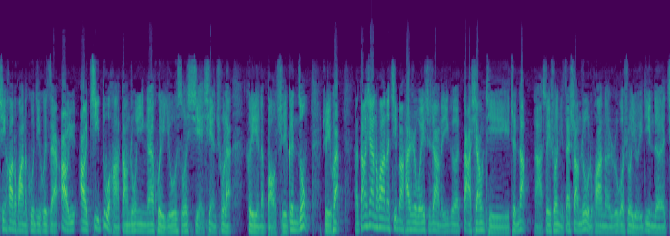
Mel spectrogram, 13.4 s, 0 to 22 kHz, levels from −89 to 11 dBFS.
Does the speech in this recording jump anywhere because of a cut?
no; 0 cuts

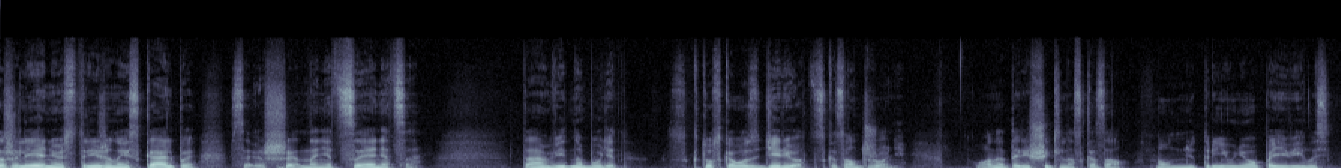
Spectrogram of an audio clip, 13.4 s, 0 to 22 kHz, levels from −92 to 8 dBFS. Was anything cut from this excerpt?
no; 0 cuts

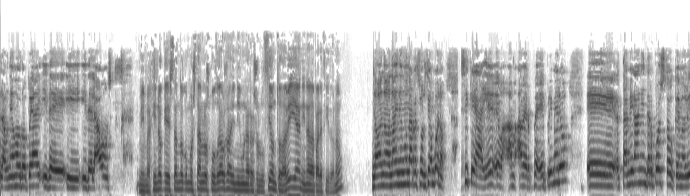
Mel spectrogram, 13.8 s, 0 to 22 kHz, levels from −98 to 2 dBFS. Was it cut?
yes; 2 cuts; at 2.7 s, 9.2 s

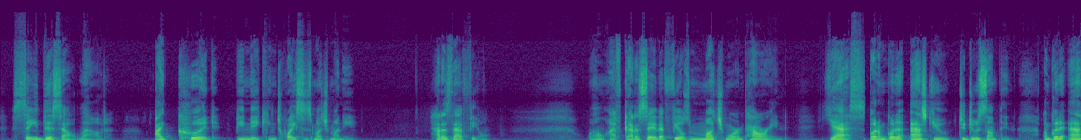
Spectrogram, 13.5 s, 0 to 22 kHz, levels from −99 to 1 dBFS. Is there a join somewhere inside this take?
yes; 1 cut; at 10.8 s

